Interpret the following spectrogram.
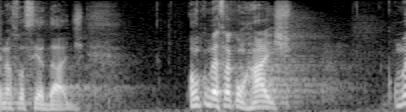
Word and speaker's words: Reich: Então o Reich, que muita gente inclusive lá fora não pronuncia assim, né? Reich. Reich é bem brasileiro. Quando nós falamos assim, o Reich. Por essa linguagem mais europeia seria mais Reich. Mas para nós é o Reich.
